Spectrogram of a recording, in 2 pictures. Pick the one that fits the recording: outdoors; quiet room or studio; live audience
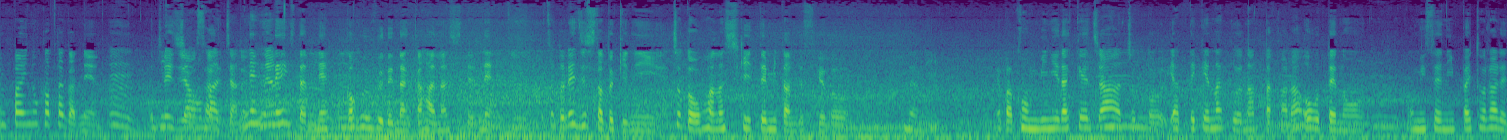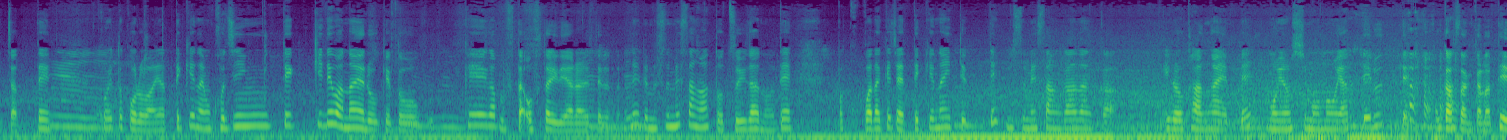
outdoors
